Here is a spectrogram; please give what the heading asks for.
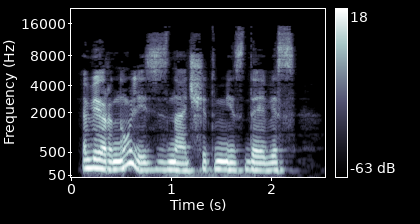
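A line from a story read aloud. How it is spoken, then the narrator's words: Creaky voice, approaching. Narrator (Russian): проскрипел он, приближаясь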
